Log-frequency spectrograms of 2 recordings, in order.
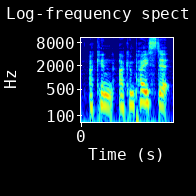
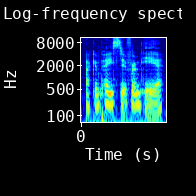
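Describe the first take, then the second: First: "paste" said as "poast"; "paste" slips into a long o, like "post"; "paste" blurred toward "post"; misspoken paste. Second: "paste" said clearly with an "ay" sound; "paste" fixed to rhyme with "taste"; "paste" said plainly, like "pay-st"; corrected paste. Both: Real, not acted.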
